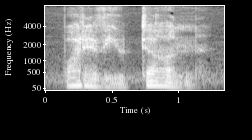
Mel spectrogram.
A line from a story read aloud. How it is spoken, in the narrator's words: she whispered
